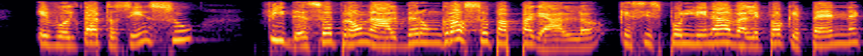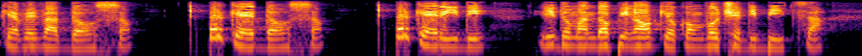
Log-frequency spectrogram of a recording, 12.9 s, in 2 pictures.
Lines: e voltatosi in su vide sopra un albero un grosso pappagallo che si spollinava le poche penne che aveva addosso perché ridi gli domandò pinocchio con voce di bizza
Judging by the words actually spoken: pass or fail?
fail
